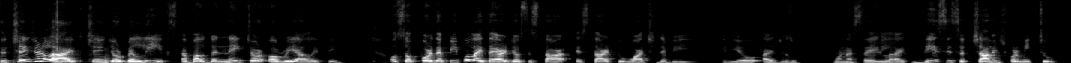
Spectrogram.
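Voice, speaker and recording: This woman speaks at a fairly slow pace with a strong non-native accent, her fairly high voice moving through ordinary pitch variation. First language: Spanish. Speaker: live streamer reading a self-help book. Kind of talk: reading aloud with commentary. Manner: halting.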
